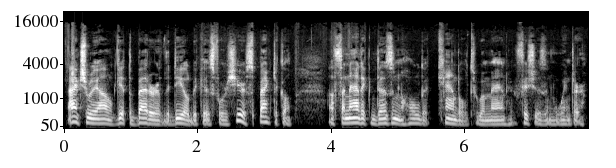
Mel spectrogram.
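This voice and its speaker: A man in his sixties reads a humorous story aloud with expression. His voice is mellow and husky, with a gravelly fry running through it. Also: lowish voice, normal speed. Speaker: story reader. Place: small home office, indoors.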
